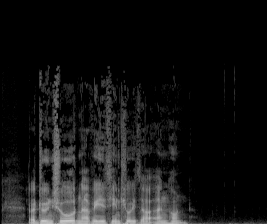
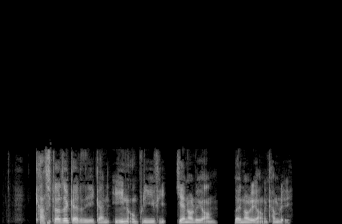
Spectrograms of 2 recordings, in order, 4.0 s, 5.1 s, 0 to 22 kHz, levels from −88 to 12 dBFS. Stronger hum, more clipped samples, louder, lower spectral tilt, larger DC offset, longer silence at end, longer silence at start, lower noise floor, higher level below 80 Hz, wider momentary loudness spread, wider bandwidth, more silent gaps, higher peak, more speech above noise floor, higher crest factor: neither; neither; about the same, -18 LUFS vs -19 LUFS; first, -6.5 dB/octave vs -4.5 dB/octave; neither; first, 1.2 s vs 0.8 s; second, 0.2 s vs 0.55 s; about the same, -56 dBFS vs -56 dBFS; first, -36 dBFS vs -60 dBFS; about the same, 10 LU vs 11 LU; first, 15 kHz vs 7.8 kHz; second, none vs 2.51-2.61 s, 3.32-3.50 s; about the same, -2 dBFS vs 0 dBFS; about the same, 39 dB vs 38 dB; about the same, 18 dB vs 20 dB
